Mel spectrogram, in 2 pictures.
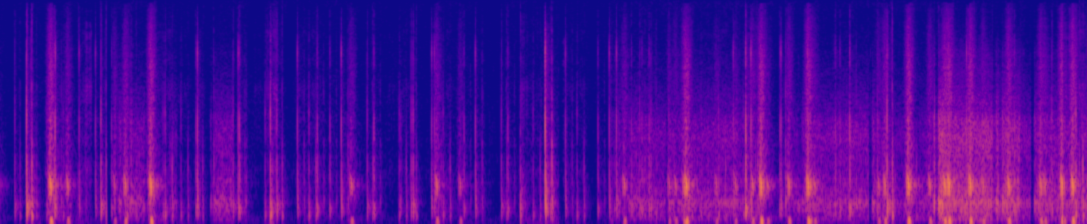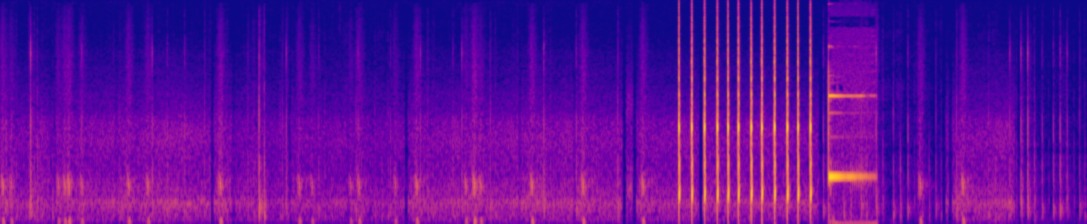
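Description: Footsteps patter steadily.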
